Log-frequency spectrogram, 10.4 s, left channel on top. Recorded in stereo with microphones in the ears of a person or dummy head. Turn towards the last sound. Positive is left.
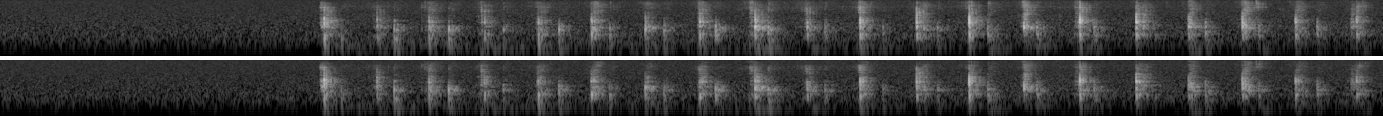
turn(degrees=15)  # may be behind; listen again after turning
